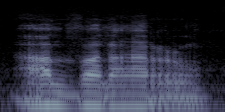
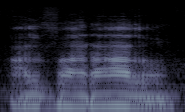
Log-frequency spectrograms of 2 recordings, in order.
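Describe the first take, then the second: First: The name is said with a Spanish pronunciation. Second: The same.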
